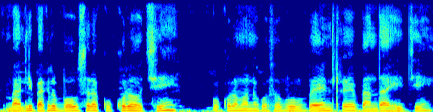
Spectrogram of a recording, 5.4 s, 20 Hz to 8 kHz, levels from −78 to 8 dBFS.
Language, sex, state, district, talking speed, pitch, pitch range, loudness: Odia, male, Odisha, Malkangiri, 145 wpm, 145 Hz, 135-150 Hz, -17 LUFS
